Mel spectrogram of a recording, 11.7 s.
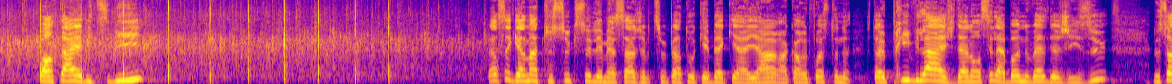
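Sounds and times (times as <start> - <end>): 
audience claps: 0.0 - 5.0
speech: 0.4 - 1.6, 4.9 - 11.7.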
